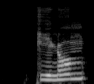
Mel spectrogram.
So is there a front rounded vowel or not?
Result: no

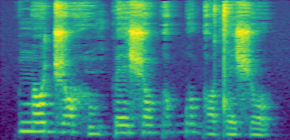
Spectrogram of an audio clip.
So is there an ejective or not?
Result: no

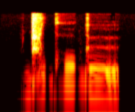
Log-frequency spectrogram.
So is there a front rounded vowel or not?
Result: yes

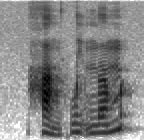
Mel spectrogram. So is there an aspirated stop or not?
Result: no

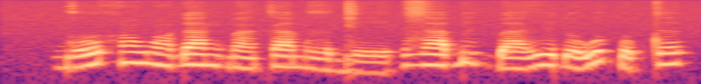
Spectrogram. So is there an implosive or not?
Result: yes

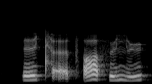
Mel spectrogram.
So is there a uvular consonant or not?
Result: no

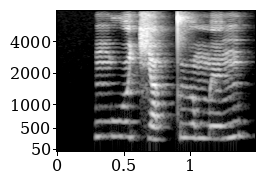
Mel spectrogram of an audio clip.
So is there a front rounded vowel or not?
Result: no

